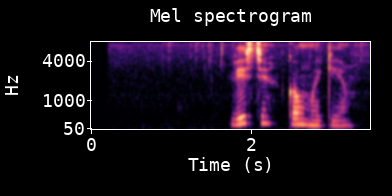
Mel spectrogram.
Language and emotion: Russian, neutral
